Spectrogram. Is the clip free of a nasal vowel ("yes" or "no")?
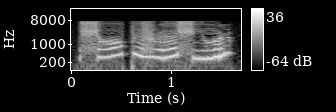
no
